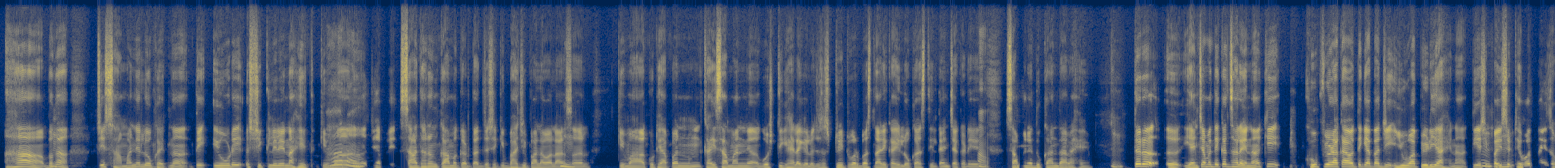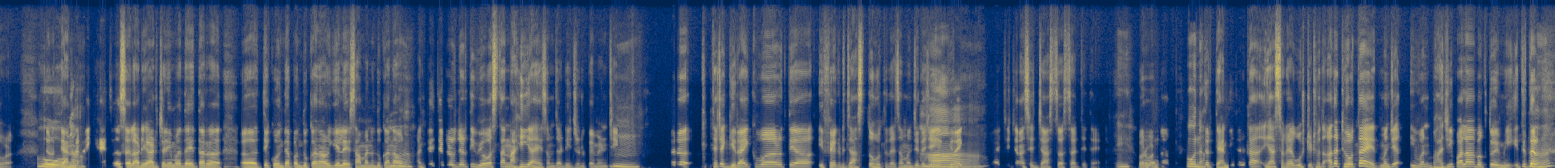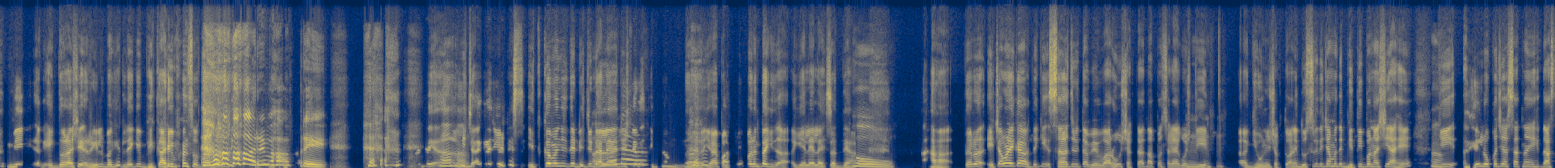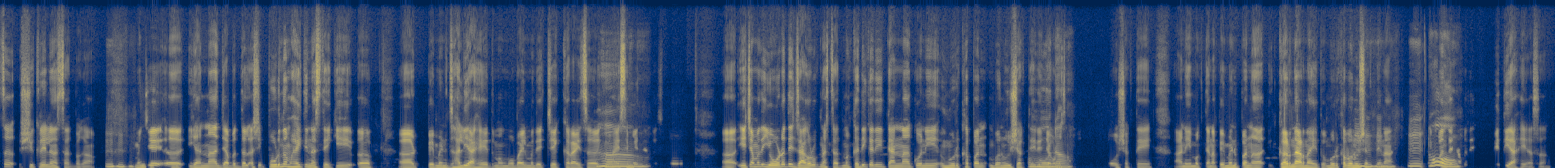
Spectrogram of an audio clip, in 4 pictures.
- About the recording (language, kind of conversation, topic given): Marathi, podcast, डिजिटल पैशांमुळे व्यवहार करण्याची पद्धत कशी बदलणार आहे?
- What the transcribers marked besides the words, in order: other background noise; tapping; distorted speech; drawn out: "हां"; chuckle; laughing while speaking: "अरे बाप रे!"; laughing while speaking: "भिकारी पण स्वतः जवळ ते"; chuckle; unintelligible speech; chuckle; unintelligible speech; chuckle; background speech; unintelligible speech; static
